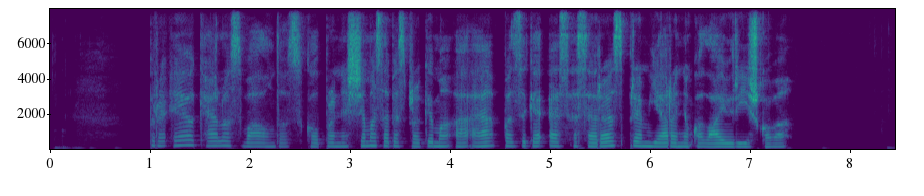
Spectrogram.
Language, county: Lithuanian, Kaunas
